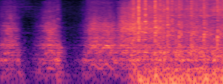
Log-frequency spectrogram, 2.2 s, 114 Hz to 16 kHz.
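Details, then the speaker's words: Abandoned 1968 Ford XL Fastback, 390 Z-code big-block V8 with rebuilt Autolite 4300 carburetor, battery 12.4 V: cranks, fires and runs rough with sharp puffing tick each firing from a big exhaust leak; timing and plugs unchecked. "There you go. Big time exhaust leak over here. I can hear it. We're going to have to figure that out."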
